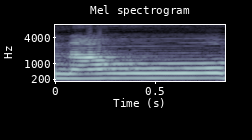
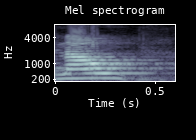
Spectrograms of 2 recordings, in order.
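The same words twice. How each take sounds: First: The vowel in naum is drawn out long. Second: The vowel in naum is kept short. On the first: "mau panjang naum" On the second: "mau pendek naum"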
